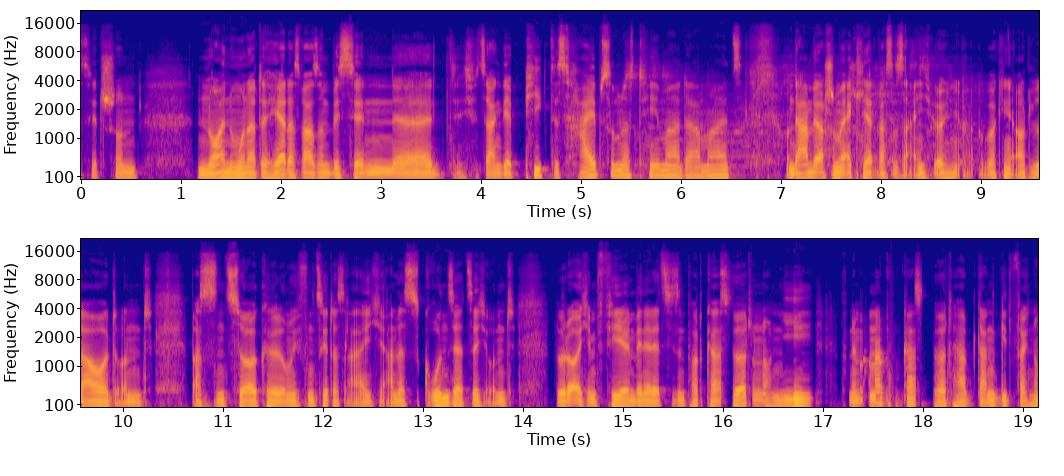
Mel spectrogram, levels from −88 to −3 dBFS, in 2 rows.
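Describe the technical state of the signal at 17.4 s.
At 17.4 s the speech is inside a burst of repeated packet loss, from 15.93 to 18.12 s. Twenty-five short dropouts, up to 80 ms each, are patched by extending the previous sound. Choppy speech with pieces missing results.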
